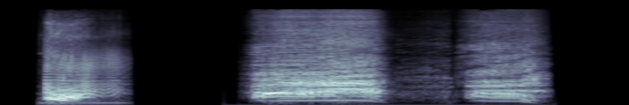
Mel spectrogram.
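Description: Three short wordless vocal sounds, about a second apart; the middle one is the longest and the last is quieter.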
